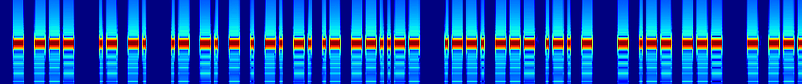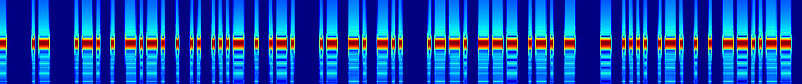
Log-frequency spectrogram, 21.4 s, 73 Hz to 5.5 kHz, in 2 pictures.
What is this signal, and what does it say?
Morse code, heard as a keyed tone, about 25 wpm, 600 Hz. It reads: TO AN ANTENNA, PORT TWO TO A RECEIVER AND PORT THREE,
